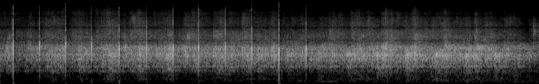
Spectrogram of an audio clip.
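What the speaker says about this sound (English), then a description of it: "Please join me in applauding Stephanie Pruitt for her extraordinary reading" An audience at the New York Botanical Garden claps warmly after a poetry reading, a steady dense patter of many hands with scattered sharper claps near the front.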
